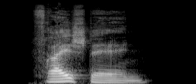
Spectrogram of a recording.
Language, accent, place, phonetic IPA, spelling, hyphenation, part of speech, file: German, Germany, Berlin, [ˈfʁaɪ̯ˌʃtɛlən], freistellen, frei‧stel‧len, verb, De-freistellen.ogg
- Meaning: 1. to exempt; to release, to extinguish someone’s obligation 2. to leave something up to someone; to make it someone’s free decision; to let someone decide something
